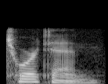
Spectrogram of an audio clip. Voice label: "chorten", English

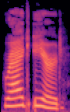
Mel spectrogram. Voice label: "rag-eared", english

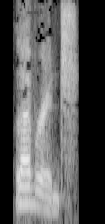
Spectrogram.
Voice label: "leverage", spelling

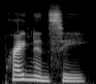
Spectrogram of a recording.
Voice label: "pregnancy", voice, spelling

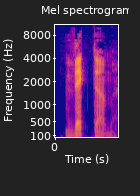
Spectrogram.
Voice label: "victim", English

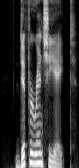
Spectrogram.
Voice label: "differentiate", english spelling

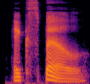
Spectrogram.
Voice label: "expel", voice

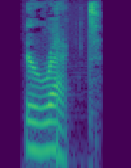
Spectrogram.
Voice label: "erect", voice, english

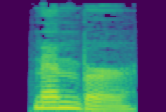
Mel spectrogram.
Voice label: "member", voice, spelling

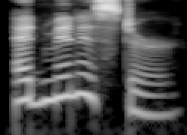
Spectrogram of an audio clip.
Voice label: "administer", English voice

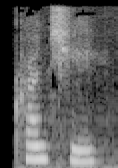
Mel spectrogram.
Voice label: "crunchie", english

